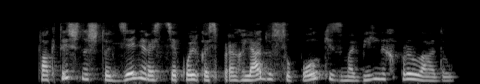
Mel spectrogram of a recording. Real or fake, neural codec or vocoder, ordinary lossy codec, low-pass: fake; vocoder, 22.05 kHz, 80 mel bands, Vocos; AAC, 48 kbps; 7.2 kHz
